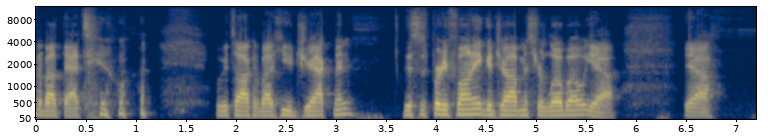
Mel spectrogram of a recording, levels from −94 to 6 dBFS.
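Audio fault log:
No fault is present in this audio.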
